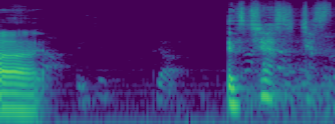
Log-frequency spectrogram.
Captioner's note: attendee speaking softly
